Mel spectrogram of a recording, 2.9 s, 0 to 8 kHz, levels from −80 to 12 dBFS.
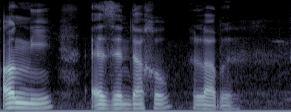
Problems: constant background noise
